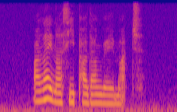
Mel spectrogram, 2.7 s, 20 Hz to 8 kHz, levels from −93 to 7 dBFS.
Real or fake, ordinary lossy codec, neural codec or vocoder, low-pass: real; none; none; 7.2 kHz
